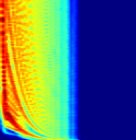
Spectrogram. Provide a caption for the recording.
Sound effects > Electronic / Design
Blaster pew
This sound was made and processed in DAW; High to low pitch squarey synth with added 'spice' to it; Laser gun, or blaster gun, i don't know. Sounds pew-pewy, so i hope you'll like it. I also have a better version, but this one is also cool :-). Ы.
